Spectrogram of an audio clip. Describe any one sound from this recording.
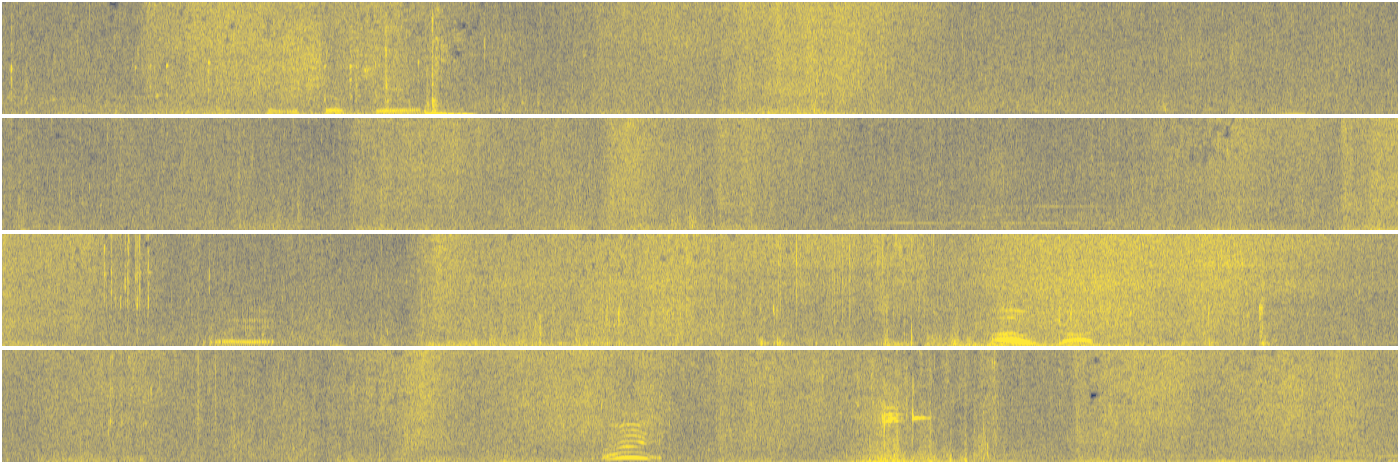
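Waves wash and slosh against a wooden ship's hull.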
